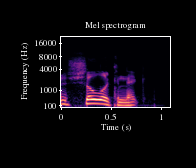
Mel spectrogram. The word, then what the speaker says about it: Schildknecht: The monster that was subject of the 1988 film by Louisville filmmaker Ron Shilichnik, and I know I didn't pronounce that right, so I'll spell it, S-C-H-I-L-D-K-N-E-C-H-T,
